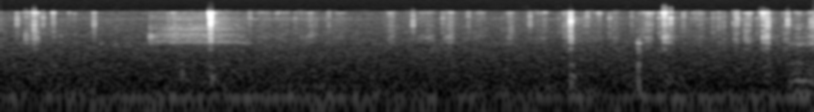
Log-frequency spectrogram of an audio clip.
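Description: Quiet snipping and clicking as bungee cords are cut off a Piper Pacer aircraft with a tool, a few sharp close cuts over low background hiss.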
